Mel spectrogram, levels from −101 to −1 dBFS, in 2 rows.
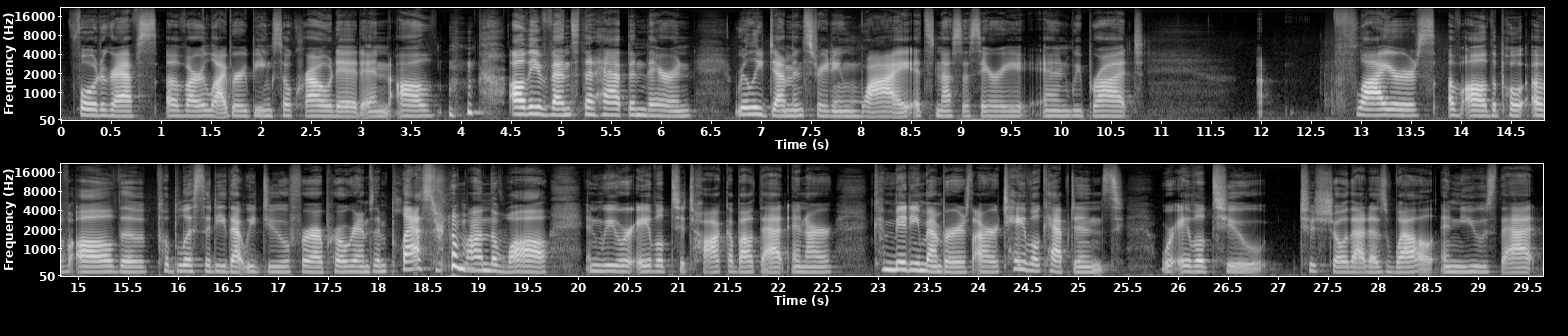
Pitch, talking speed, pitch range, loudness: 185 Hz, 145 wpm, 180-205 Hz, -21 LUFS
